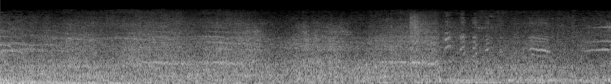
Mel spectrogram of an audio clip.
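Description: Loud, steady rumbling noise with a few faint high squeals, about two and four seconds in.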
